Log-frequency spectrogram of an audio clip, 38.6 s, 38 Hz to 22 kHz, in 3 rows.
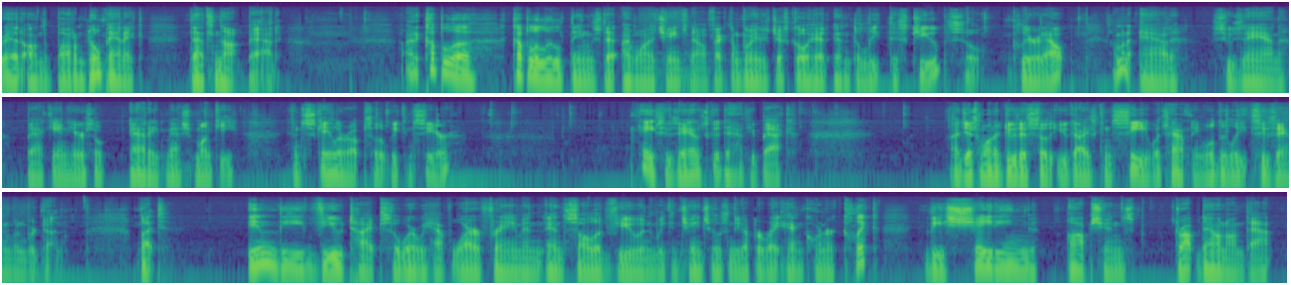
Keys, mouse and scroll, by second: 2.4-3.4 middle drag, 8.4 x, 10.7 shift+a, 15.4 s, 16.4 click, 17.0 s, 17.6 click, 18.4-19.4 middle drag, 19.5 g, 19.6 z, 20.7 click, 21.0-21.7 middle drag, 21.9 scroll up 1, 22.3-22.8 shift+middle drag, 22.9-24.0 middle drag, 36.5-38.5 drag.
